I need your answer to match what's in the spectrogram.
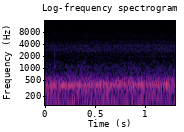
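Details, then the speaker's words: Fan plugged in through a homemade speed controller built from a light-dimmer switch, test before wiring: even steady whir with low constant hum, no rattle or pulsing; fan running smoothly and healthily. "You can hear it, it's running."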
